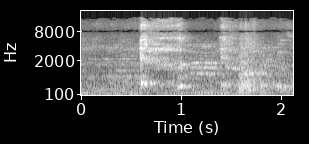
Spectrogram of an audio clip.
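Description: Two short vocal bursts, about a second apart, over background music.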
